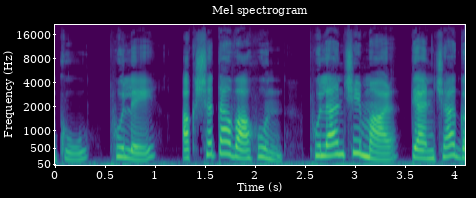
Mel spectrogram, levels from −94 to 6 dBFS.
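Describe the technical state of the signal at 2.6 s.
At 2.6 s the speech signal is intact, with no audible fault at that moment.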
